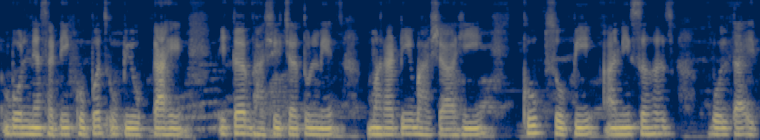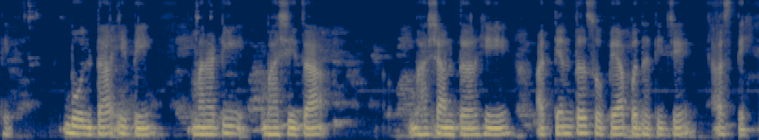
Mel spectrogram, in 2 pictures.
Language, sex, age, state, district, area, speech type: Marathi, female, 30-45, Maharashtra, Hingoli, urban, spontaneous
